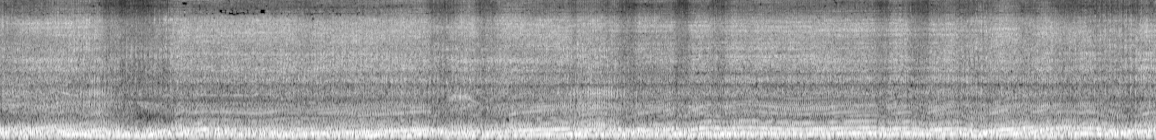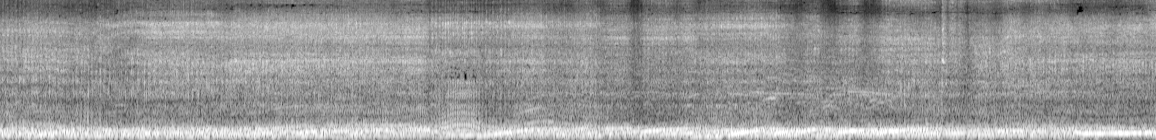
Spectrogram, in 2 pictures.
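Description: Several demolition derby cars' engines revving hard together, their pitches rising and falling as they accelerate and back off.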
